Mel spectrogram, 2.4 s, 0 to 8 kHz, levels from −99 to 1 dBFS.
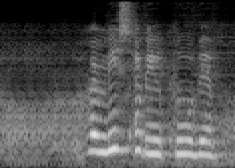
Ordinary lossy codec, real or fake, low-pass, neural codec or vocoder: none; fake; none; codec, 16 kHz, 0.5 kbps, FunCodec, trained on LibriTTS, 25 frames a second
